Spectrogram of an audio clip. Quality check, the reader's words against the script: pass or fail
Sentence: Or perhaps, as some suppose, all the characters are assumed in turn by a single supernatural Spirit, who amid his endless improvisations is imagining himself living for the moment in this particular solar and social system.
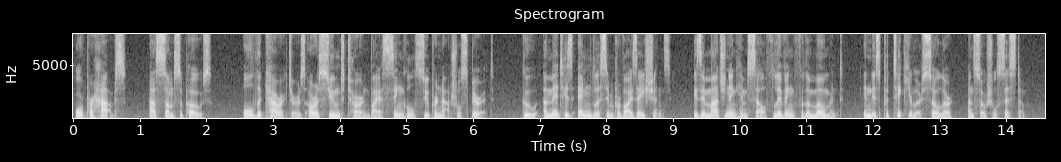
fail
